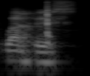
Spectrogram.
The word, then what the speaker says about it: Wampus: And Wampus, Frenchly pronounced Wampus, Wampus is a demonic-looking character from the future, an avatar of chaos.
